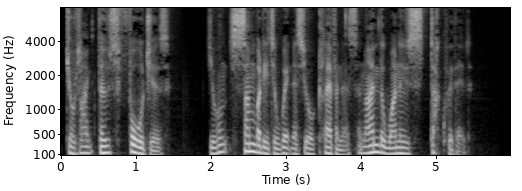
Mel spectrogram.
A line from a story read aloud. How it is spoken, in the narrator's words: Bitterly, I said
